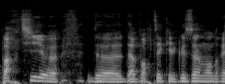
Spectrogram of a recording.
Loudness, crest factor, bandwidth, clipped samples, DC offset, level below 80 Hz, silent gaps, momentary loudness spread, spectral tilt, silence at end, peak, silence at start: -28 LUFS; 18 dB; 15 kHz; under 0.1%; under 0.1%; -46 dBFS; none; 4 LU; -5.5 dB/octave; 0 s; -10 dBFS; 0 s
